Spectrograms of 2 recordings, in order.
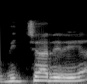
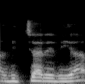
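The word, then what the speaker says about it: Wuchereria: वी बोलो विचारिया, है ना, विचारिया बैंकॉप्टी. उसका प्रोनाउंसिएशन डब्ल्यू यू को वी बोलो, उसको डब्ल्यू यू को वी बोलो.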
